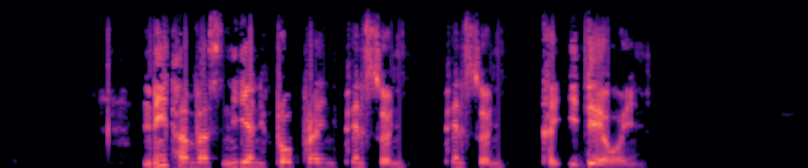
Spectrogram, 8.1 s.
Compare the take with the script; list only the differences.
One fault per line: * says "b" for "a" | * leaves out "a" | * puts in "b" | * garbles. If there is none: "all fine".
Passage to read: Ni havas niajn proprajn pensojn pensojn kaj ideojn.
all fine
